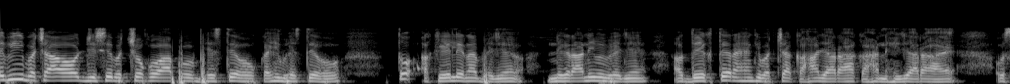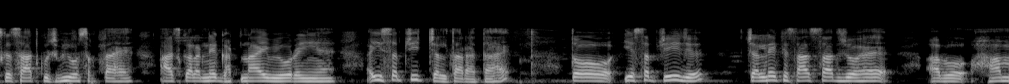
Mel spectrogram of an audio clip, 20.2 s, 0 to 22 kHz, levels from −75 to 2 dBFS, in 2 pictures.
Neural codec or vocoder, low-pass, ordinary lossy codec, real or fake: none; 5.4 kHz; none; real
